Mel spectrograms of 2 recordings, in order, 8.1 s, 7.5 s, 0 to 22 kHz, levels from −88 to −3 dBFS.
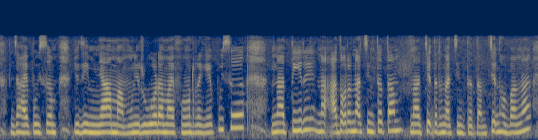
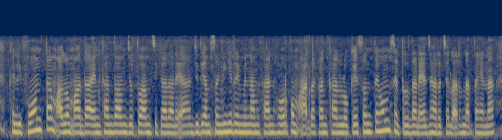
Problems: none marked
